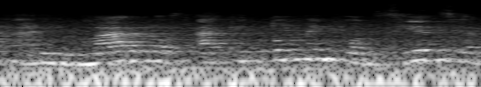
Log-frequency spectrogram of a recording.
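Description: Speech only: a woman talking into a handheld microphone.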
